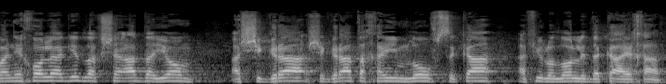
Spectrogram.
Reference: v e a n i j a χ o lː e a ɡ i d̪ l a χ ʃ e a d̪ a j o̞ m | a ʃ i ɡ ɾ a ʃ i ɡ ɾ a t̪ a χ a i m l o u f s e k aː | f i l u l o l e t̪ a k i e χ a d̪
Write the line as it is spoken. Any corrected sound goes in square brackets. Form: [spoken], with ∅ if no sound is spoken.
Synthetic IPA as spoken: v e a n i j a χ o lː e a ɡ i d̪ l a χ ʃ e a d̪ a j o̞ m | a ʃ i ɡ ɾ a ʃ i ɡ ɾ a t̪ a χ a i m l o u f s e k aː | f i l u l o l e [d̪] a k [a] e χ a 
